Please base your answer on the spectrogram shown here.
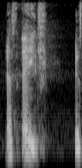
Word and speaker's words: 十: SH is the initial in pinyin.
